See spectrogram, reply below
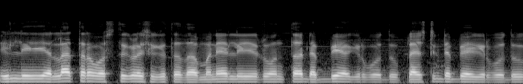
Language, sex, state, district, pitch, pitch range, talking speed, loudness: Kannada, male, Karnataka, Bijapur, 125 Hz, 115-130 Hz, 135 wpm, -15 LUFS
